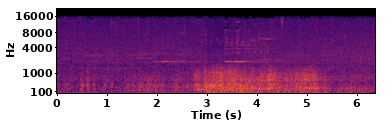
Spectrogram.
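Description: Steady rain from a cloudburst, with a rumble of thunder swelling up about three seconds in and dying away about two seconds later.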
